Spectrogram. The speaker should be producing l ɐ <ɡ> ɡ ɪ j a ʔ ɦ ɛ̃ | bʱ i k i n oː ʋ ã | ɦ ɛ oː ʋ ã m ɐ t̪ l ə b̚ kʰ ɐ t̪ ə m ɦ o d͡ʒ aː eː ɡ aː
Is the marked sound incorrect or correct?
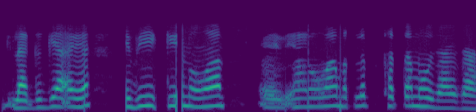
correct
